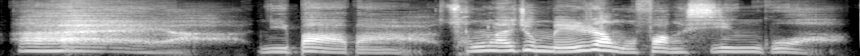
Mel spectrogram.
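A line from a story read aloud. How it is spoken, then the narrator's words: Sighing. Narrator (Chinese): 她叹了口气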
